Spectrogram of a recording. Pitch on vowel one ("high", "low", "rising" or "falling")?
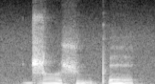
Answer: low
